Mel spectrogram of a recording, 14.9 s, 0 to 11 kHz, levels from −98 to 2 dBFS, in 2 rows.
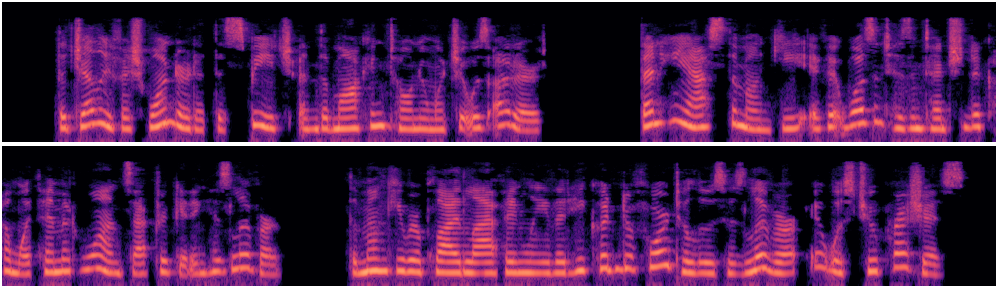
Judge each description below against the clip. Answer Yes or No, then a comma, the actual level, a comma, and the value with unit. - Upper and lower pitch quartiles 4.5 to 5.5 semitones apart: No, average, 3.9 semitones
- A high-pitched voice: Yes, high, 235 Hz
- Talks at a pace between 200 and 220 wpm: Yes, fast, 205 wpm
